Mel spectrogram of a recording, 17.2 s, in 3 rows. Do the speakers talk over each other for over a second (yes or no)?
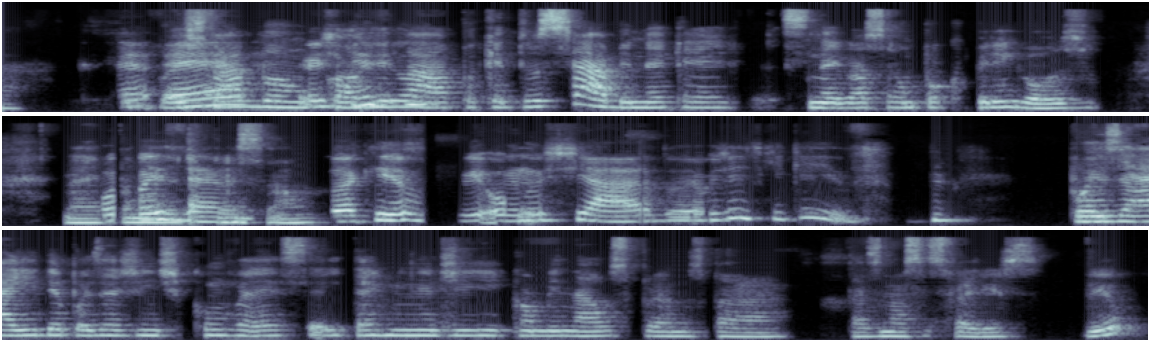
yes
